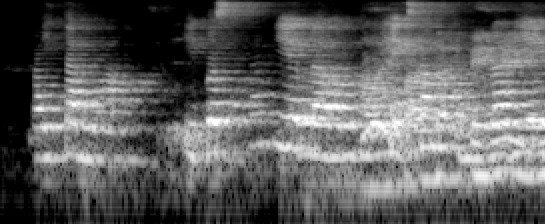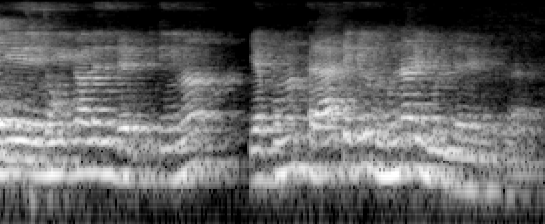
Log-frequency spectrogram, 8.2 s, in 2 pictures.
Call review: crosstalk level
present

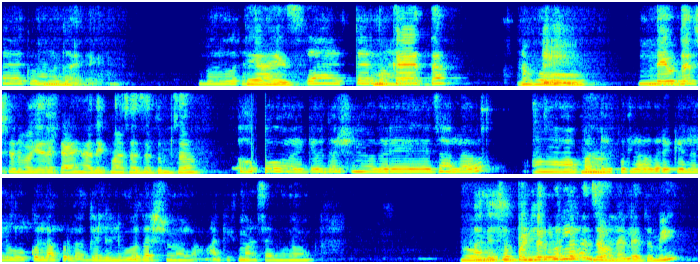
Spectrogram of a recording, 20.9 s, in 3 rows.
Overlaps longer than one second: present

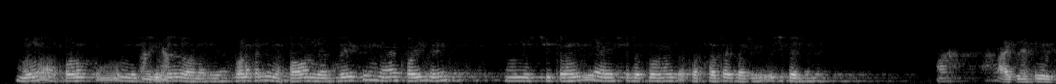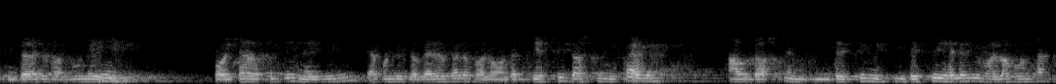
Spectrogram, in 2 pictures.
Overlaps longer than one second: none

